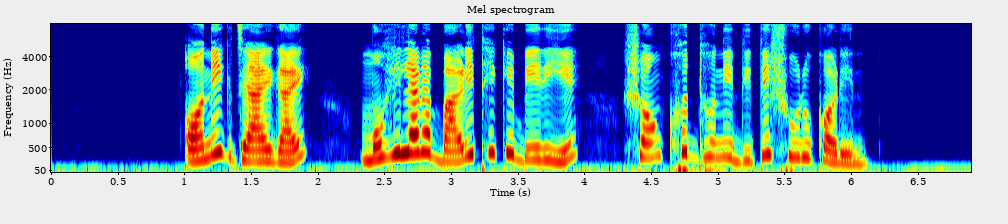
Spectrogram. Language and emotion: Bengali, neutral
